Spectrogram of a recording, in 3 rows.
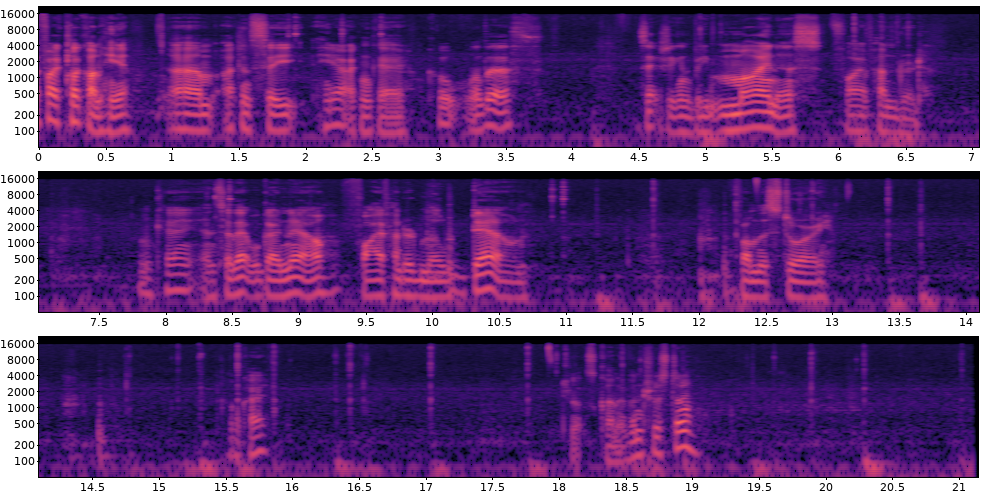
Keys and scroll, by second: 5.0-6.9 typing, 11.3 a, 11.7 w, 13.2-14.2 typing, 15.2-17.0 typing, 18.3-20.3 typing.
